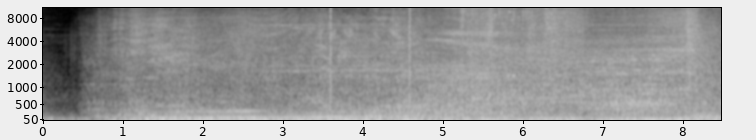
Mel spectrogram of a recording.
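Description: Ominous film-trailer score over a deep, sustained low rumble that swells back in after a brief drop at the start. Two sharp clicks about a second apart come midway.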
